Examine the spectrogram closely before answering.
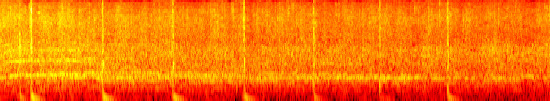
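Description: Loud, steady audience applause fills the whole stretch, a dense wash of clapping cut by regular low thumps about three times a second and a faint sustained tone underneath.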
